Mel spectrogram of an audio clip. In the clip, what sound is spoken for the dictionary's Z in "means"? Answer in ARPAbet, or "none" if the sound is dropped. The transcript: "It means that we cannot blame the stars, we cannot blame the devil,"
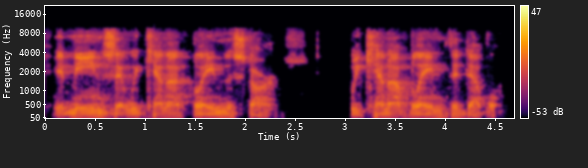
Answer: Z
